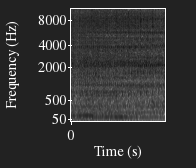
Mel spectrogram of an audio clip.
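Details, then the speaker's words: Citroën C4 Lounge THP at 49,720 km: at startup a light metallic rattle over a busy idle; attributed to the timing chain, a chronic THP problem, before chain repair. "que acontece com esse carro aquele barulho da partida é ele é referente à corrente de comando né esse carro ele tem um problema crônico nessa corrente"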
